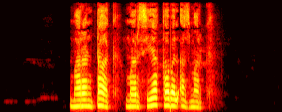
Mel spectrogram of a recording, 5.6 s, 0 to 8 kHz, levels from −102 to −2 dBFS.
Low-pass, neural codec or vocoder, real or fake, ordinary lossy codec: 7.2 kHz; none; real; MP3, 64 kbps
